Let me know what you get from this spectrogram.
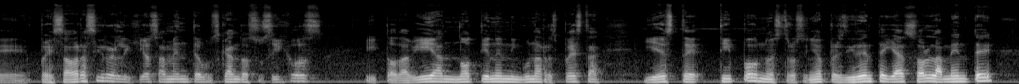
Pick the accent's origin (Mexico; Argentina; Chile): Mexico; Guadalajara, Jalisco; Yo soy de Guadalajara y por ahí cerquita está Tlaquepaque y luego enseguida está por ahí Tlajomulco.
